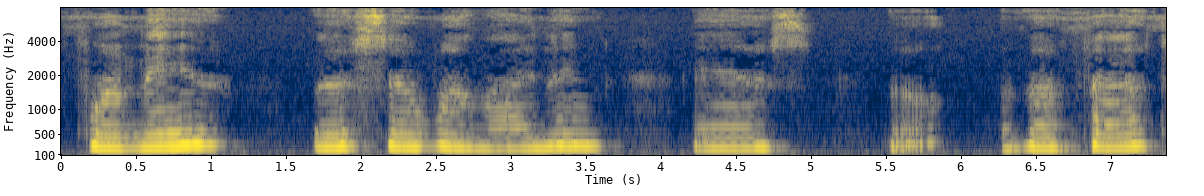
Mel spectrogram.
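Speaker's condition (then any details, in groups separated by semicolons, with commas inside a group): ALS; leg onset, lost mobility; onset almost 8 years ago, no recent progression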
